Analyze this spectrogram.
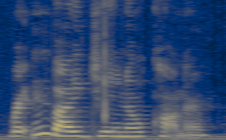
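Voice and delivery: ordinary delivery, nothing marked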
